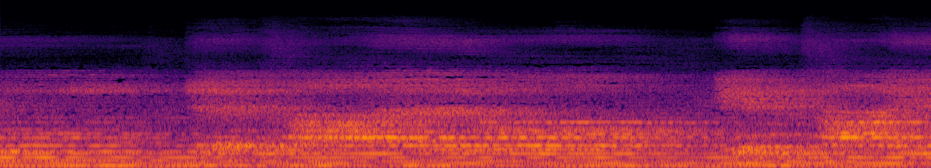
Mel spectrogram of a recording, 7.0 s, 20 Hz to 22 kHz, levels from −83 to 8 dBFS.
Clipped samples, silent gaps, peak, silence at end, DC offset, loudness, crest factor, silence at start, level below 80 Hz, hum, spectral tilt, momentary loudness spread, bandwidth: under 0.1%; none; -6 dBFS; 0 s; under 0.1%; -20 LUFS; 14 dB; 0 s; -36 dBFS; none; -6.5 dB/octave; 6 LU; 13.5 kHz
